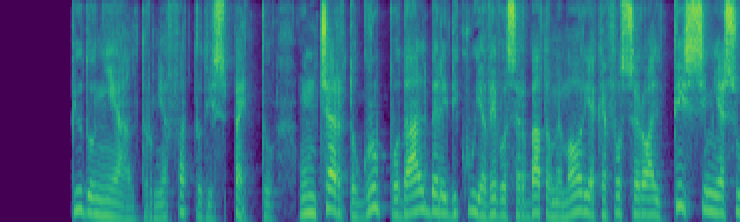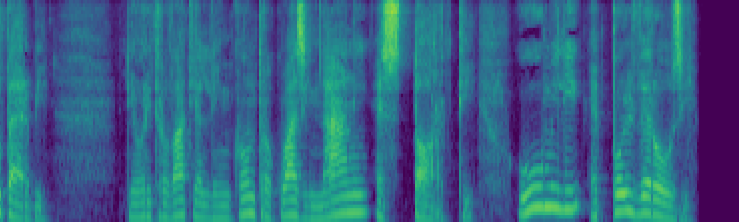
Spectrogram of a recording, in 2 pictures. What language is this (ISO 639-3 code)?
ita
